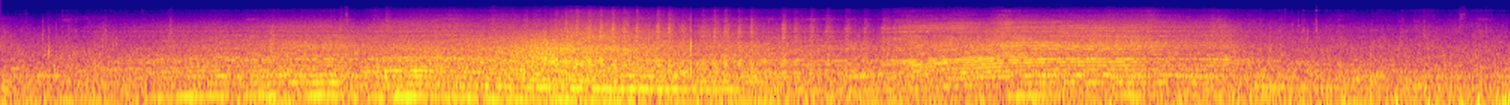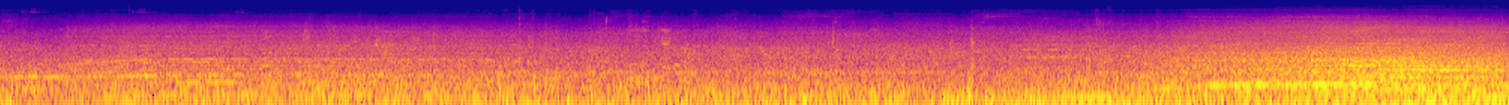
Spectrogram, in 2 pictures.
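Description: Street traffic: the engines of passing motor vehicles, each rising and then falling in pitch as it goes by, about four times, over a steady low rumble of city traffic.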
